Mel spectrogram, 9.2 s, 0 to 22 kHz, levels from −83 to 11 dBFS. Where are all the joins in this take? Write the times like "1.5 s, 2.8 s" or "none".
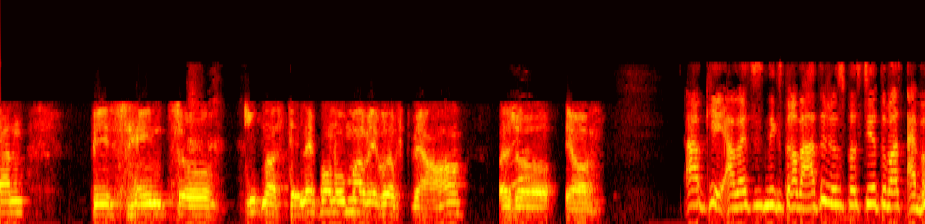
none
